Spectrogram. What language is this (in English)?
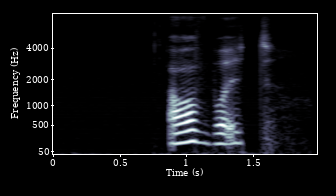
Swedish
